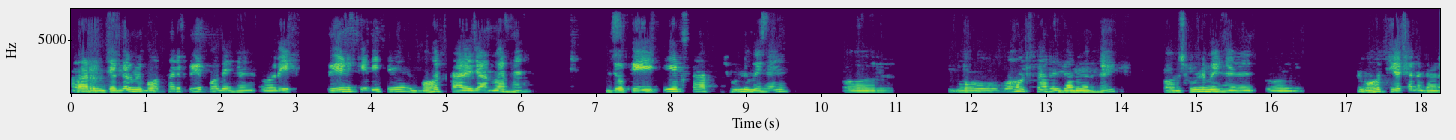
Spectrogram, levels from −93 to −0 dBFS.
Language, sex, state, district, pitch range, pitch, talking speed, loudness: Hindi, male, Chhattisgarh, Korba, 140-165 Hz, 150 Hz, 120 wpm, -17 LUFS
